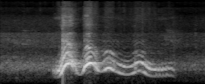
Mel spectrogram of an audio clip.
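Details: A dog gives a sharp double yelp that slides into a long wavering, tremulous whine, rising and falling in pitch before fading out.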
